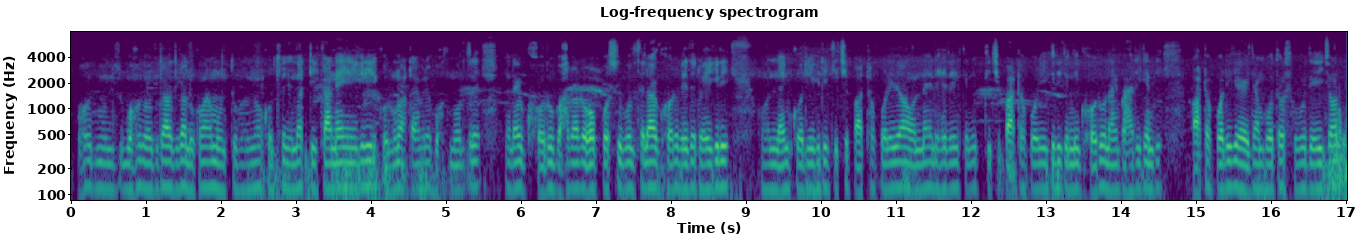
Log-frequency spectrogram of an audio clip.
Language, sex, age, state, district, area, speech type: Odia, male, 18-30, Odisha, Subarnapur, urban, spontaneous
